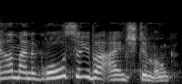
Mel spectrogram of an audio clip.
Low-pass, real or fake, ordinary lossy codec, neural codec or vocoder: 7.2 kHz; fake; Opus, 64 kbps; codec, 16 kHz, 8 kbps, FunCodec, trained on Chinese and English, 25 frames a second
